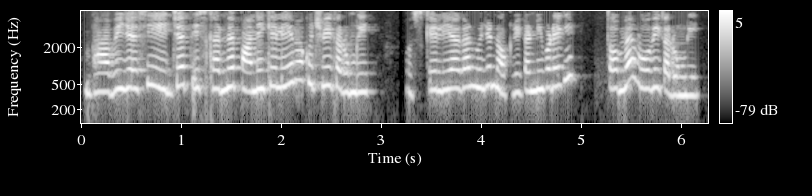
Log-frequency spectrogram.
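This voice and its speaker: A woman's voice: very high-pitched, brisk, a bit bright. A woman voicing a jealous, scheming young daughter-in-law in a cartoon, with a sulky, complaining manner. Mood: resentful.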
